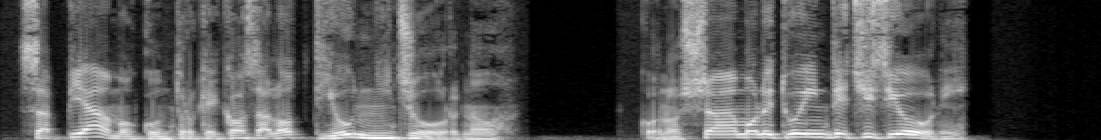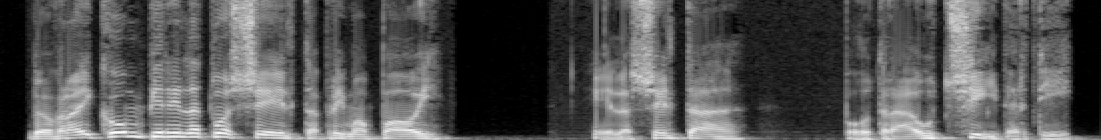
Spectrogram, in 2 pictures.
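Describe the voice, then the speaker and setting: A man reading an audiobook, voicing the gloomy face of a two-faced male god in a slow, deep, ominous tone. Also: sing-song, no room sound. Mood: menacing.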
